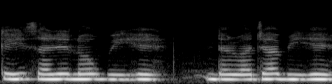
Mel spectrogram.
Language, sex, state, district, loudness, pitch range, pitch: Hindi, female, Arunachal Pradesh, Papum Pare, -12 LUFS, 230-240 Hz, 235 Hz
